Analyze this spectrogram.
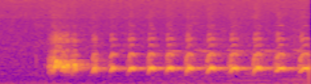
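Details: Female Bangkok zebra dove calling to a male: a quieter, slightly more distant run of short repeated coos on one pitch, about four per second, over faint background hiss.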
